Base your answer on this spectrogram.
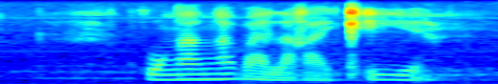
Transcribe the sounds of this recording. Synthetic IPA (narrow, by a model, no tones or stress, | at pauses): ɣʊŋaŋabala̰ɣa̰kʼɪːjɛ̰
